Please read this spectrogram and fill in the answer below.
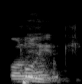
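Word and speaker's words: Pulliam: Am I saying it right? – Pullian.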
